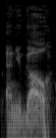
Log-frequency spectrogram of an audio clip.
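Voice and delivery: low, soft deadpan action-hero line; mock tough one-liner. Retelling the movie's final line, low deadpan hero quip. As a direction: deliver it like a cool movie kill line. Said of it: "Lundgren goes".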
